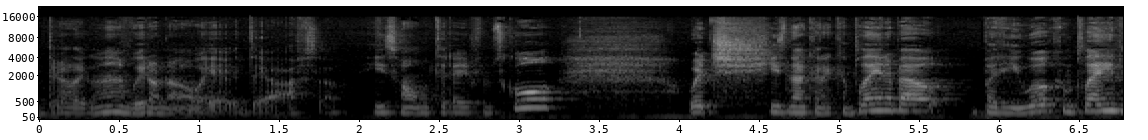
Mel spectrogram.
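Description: Woman, 40s, low voice, stuffy nose, rambling home vlog chat. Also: creaky. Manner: chatty, rambling, frequent ums and laughs. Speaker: stitching vlogger. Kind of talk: casual chat to camera. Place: small room at home, indoors. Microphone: camera in front at desk distance.

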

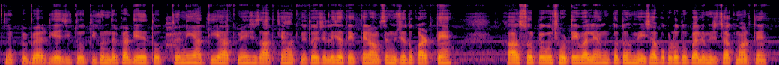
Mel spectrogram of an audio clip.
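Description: Woman, Pakistani accent, even unvarying intonation, casual home vlog narration, chatty and explanatory. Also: low-pitched, fast talker. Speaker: family vlogger narrating her day.

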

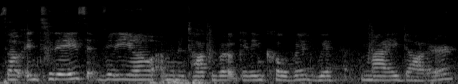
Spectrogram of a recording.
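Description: Woman in her thirties, congested and stuffy, rambling casual vlog to phone in a living room; plain mid-pitched voice. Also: little pitch movement, normal speed, background noise. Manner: rambling, many fillers. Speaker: vlogger. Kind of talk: casual chat to camera. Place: bright living room, on a sofa.

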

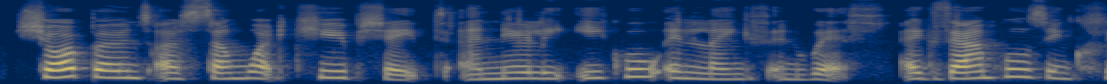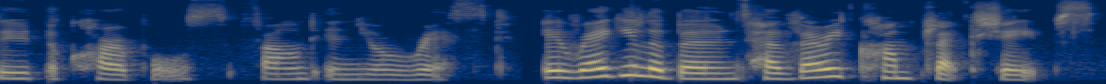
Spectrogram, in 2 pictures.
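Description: Woman, fitness instructor, scripted slide narration, clear, steady, fairly high voice. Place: voice-over, not the pictured slides.

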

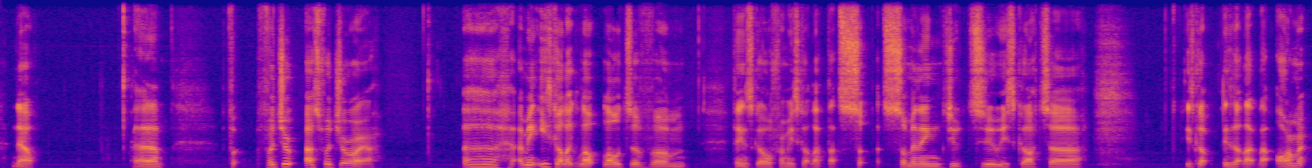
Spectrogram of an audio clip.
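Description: Young man, low voice, sniffly cold, stammering, restarts, casual vlog, webcam in small room. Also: a bit bright. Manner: stammering, many restarts and fillers. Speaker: reaction channel host. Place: small cluttered room indoors.

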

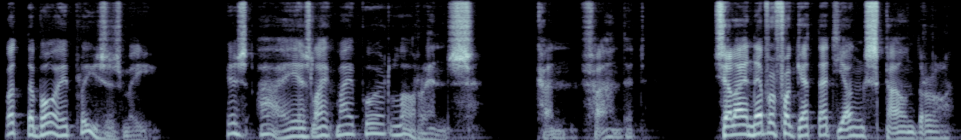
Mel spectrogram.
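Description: A man's voice: on the high side, big pitch swings, slow pace, gravelly, a little mellow, breathy edge, pitched above the performer's own voice, full character voice. A man voicing a brusque, brooding doctor in a storybook, terse and given to muttering. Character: brusque, brooding male doctor, secretly kind.

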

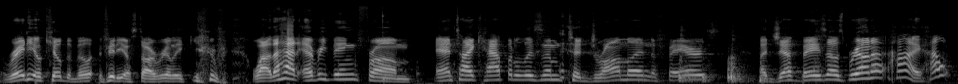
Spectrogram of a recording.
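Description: A man's voice: high-pitched, big pitch swings, normal speed, bright, forceful tone, a little hiss or hum. A young man hosting a live show in a chatty, rambling, jokey style into a close microphone. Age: young adult. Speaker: host. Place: indoor studio stage. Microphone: close stand microphone.

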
